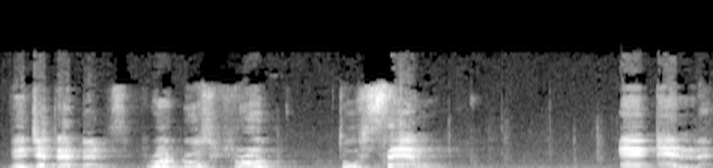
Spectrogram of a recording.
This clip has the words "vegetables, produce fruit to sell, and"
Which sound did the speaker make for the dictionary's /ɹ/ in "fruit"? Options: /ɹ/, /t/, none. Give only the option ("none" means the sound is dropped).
/ɹ/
